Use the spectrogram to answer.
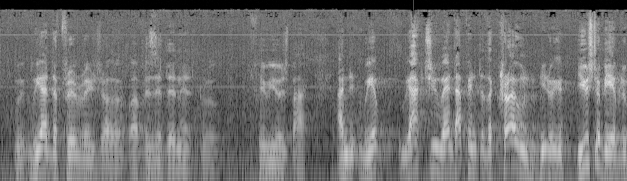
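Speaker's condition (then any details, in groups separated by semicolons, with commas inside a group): No condition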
